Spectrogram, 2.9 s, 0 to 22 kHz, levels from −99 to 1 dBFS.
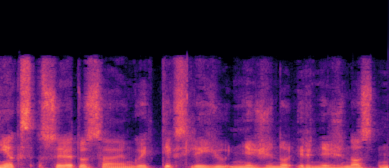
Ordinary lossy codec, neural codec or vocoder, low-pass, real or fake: AAC, 48 kbps; none; 14.4 kHz; real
